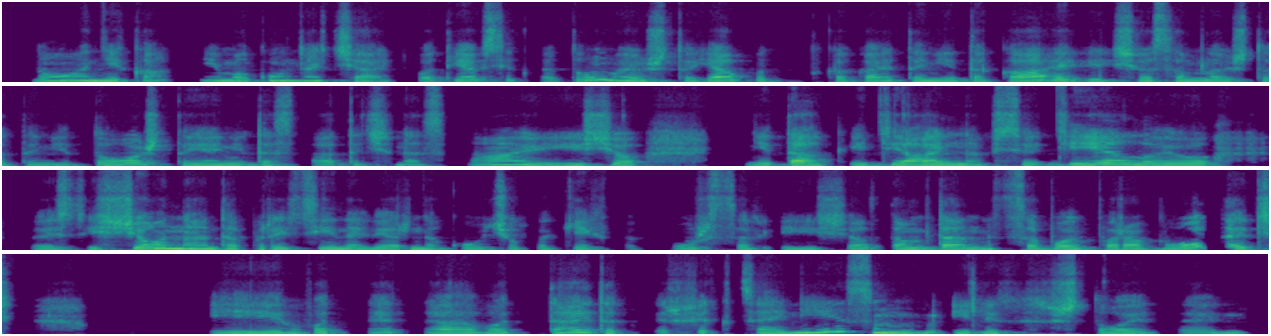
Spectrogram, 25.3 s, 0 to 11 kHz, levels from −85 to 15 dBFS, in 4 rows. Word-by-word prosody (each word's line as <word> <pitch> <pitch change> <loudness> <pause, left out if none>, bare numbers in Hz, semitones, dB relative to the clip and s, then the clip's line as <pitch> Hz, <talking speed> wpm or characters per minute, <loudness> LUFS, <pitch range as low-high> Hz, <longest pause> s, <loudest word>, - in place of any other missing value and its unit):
но 280 +5 +1
никак 245 +4 +1
не 260 -2 -5
могу 235 +3 +1
начать. 255 -9 -1
Вот, 210 +2 -7
я 260 +2 +1
всегда 245 -3 -6
думаю, 290 -6 +2
что 215 -1 -2
я, 250 +6 +3
вот, - - -6 0.2
какая-то 220 +3 -3
не 210 -1 +2
такая, 230 +9 +2
и 255 -3 -5
ещё, 230 +1 +1
со 220 0 -2
мной 210 0 0
что-то 200 0 -5
не 180 0 -5
то, 220 +10 0
что 260 -5 0
я 195 +1 +1
недостаточно 205 -2 -3
знаю, 230 +5 -1
ещё 150 - +2 0.5
не 220 +1 -2
так 205 -2 +5
идеально 190 +1 +3
всё 175 +2 -2
делаю. 210 +2 +3 0.4
То 210 - -7
есть, 200 -1 -4
ещё 235 +10 +5
надо 235 -5 +5
пройти, 220 +1 -1
наверно, 205 -1 0
кучу 200 -3 -4
каких-то 195 0 -8 0.2
курсов 235 -4 -5
и 195 - -6
ещё 195 +5 -3
там, 210 -2 +1
да, 200 -1 +4
над 200 -1 -2
собой 195 +1 0
поработать. 200 +6 0 1.0
И, 225 +1 0
вот, 210 0 -2
это, 240 -4 -1
вот, 215 0 -1 0.2
да, 235 +4 +1
этот 225 -8 +1
перфекционизм, 230 - +2
или 215 +1 -1 0.2
что 220 - +2
это? 190 0 -6
215 Hz, 135 wpm, -23 LUFS, 200-235 Hz, 1.0 s, так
